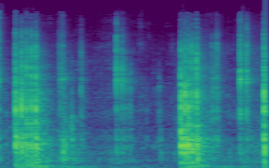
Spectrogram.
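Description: Clunky mechanical ratcheting as a pool filter's multiport valve handle is turned to the waste setting on an inground swimming pool, with two loud bursts of grinding clicks separated by quieter clacks.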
